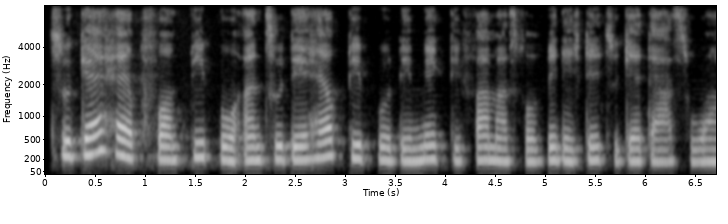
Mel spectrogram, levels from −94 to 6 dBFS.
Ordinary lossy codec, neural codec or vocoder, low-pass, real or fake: none; codec, 16 kHz, 16 kbps, FunCodec, trained on Chinese and English, 50 frames a second; none; fake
